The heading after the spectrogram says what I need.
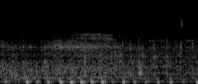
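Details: Honda Supra 125 motorcycle after overhaul, no more ticking or stumbling on throttle blips: slow, uneven putting around seven beats a second, lumpy and near stalling; idle set too low, possibly below 1000 rpm.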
